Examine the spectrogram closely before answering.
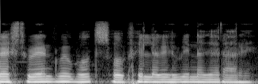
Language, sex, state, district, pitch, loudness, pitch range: Hindi, male, Jharkhand, Ranchi, 115 Hz, -13 LUFS, 110-120 Hz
